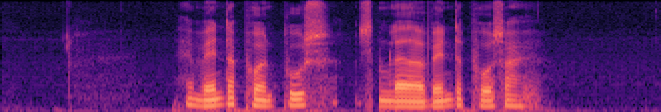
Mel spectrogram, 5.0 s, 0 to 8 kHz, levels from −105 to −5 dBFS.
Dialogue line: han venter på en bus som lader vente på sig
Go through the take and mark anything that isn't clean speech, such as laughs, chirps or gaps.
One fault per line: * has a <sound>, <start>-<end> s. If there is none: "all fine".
* has a dropout, 2.8-2.8 s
